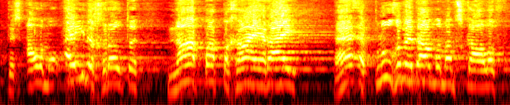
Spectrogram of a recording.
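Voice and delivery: loud, high fire-and-brimstone preaching; preaching at full force. Acted. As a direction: thunder it from the pulpit. Preacher attacks self-righteousness.

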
